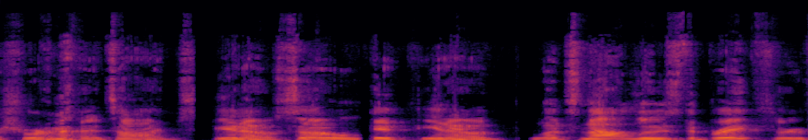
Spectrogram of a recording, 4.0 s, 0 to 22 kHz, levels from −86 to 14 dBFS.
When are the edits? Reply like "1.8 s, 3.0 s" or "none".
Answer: 0.9 s, 1.8 s, 2.6 s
